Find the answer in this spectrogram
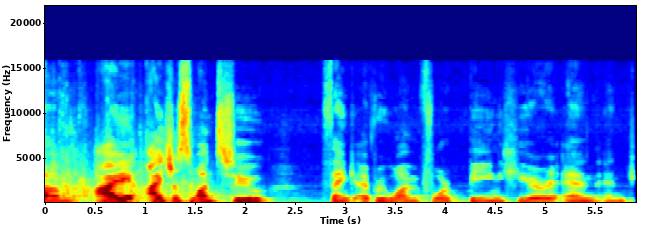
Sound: applause

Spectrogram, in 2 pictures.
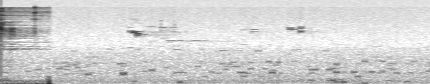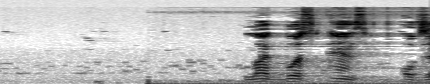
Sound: birds chirping

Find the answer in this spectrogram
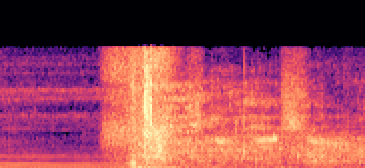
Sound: zombie growls

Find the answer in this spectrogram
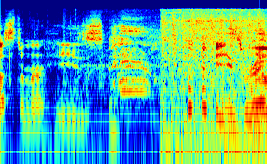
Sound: laughs

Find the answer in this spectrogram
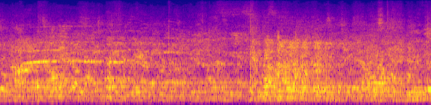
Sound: group chattering continues

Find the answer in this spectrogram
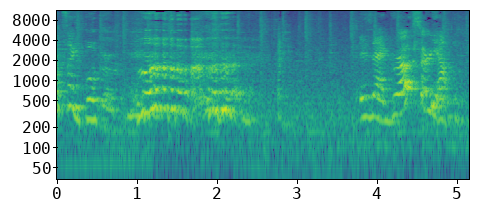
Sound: giggles

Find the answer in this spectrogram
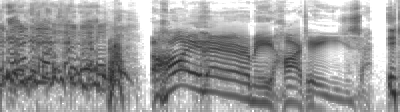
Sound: all giggle; barks

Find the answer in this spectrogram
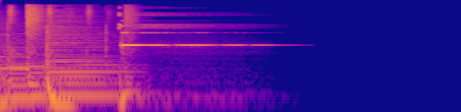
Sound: bright music; ding reverberates

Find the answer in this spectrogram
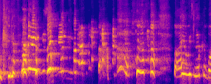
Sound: both laughs

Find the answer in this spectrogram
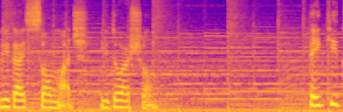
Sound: woman speaking foreign language

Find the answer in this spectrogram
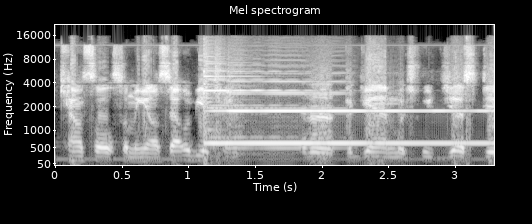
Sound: bell dings

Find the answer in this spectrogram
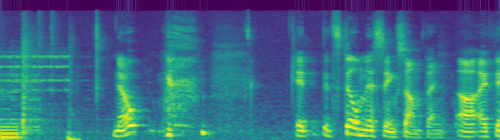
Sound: laughs

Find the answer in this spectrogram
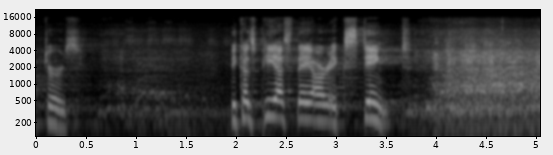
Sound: laugh; laugh

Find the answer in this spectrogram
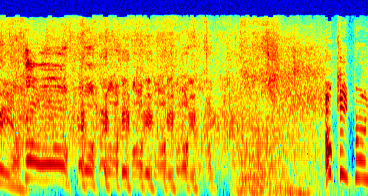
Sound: both laugh

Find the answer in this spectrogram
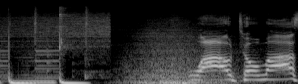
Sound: transition whooshing

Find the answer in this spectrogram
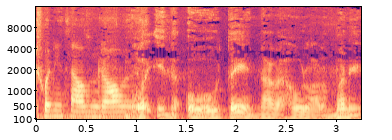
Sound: coughs

